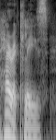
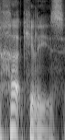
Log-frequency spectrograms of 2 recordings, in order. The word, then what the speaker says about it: Heracles: next 6 adventures of Heracles, the strong man of the ancient world. As I mentioned last time, he is sometimes called Hercules in Roman stories, but we are using the Greek pronunciation.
